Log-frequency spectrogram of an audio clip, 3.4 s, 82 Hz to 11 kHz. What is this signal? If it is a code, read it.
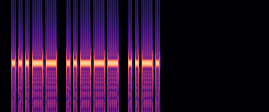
Morse code, heard as a keyed tone, about 27 wpm, 700 Hz. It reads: 32F
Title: Practice QSO - Exchange 2 - Info - 28wpm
